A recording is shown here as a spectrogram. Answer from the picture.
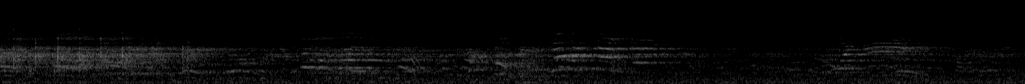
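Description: Faint, distant voices of coaches and spectators calling out and chattering in a large gym hall, with no close speech.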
